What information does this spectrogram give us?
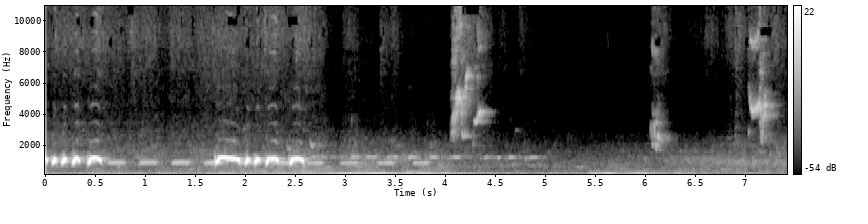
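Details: Zebra dove from Bali, called perkutut lokal, learning to sing: two short bursts of rhythmic rolling coos, each followed by a long row of soft evenly spaced notes, with scattered high chirps of other birds.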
